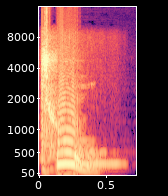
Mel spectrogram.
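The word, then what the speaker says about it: tomb: तो यहां पर देखिए टी ओ एम बी इसका जो सही उच्चारण है दैट इज ठूम ू ू इस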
